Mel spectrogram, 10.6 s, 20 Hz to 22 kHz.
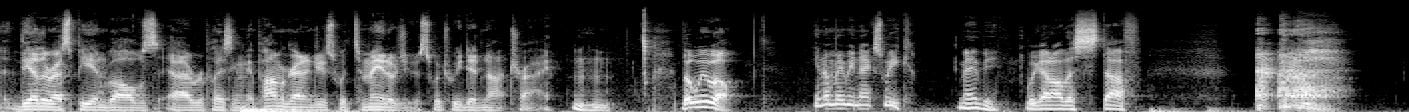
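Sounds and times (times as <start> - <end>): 
speech: 0.2 - 8.6
person clearing throat: 9.4 - 10.2.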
